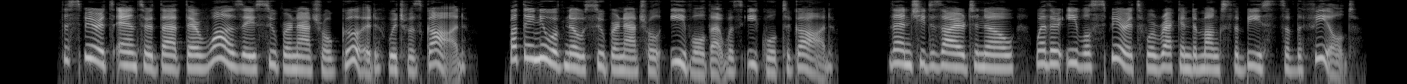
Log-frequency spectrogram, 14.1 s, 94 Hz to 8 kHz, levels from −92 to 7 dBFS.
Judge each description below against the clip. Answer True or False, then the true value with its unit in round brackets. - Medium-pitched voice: False (230 Hz)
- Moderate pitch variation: True (4.3 semitones)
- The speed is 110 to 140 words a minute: False (170 wpm)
